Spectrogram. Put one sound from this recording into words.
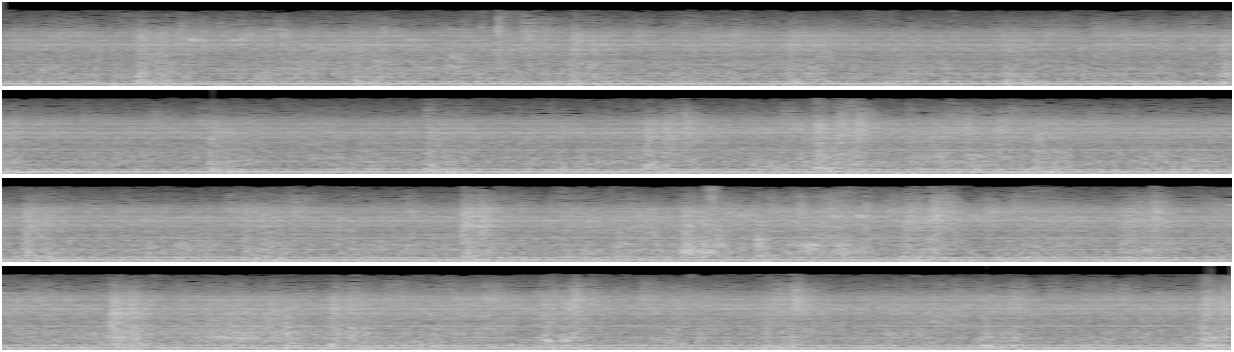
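Train wheels click and clatter over the rail joints.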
